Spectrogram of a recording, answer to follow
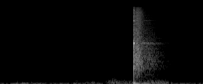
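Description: A single sharp crack of a wooden drumstick strike about a second and a half in, ringing out briefly.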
